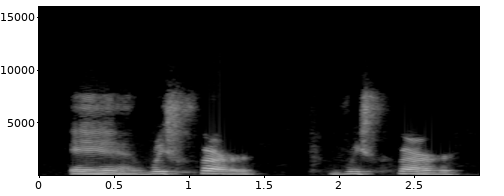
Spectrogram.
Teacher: Refer, el acento tónico está en fer.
